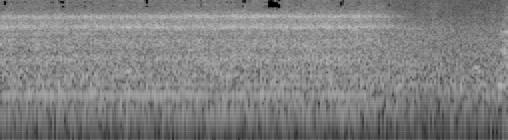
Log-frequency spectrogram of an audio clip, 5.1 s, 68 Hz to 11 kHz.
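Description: A Vitamix 780 touchscreen blender creams eggs, oil and sugar at a trade show, a loud, steady high-speed motor whine that holds level before winding down near the end, with speech over it.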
